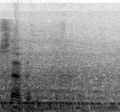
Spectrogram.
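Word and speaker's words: Sevyn: State has a guy on their team named Seven. That would have been around the time the episode. Although it's spelled S-E-V-Y-N instead of E-N.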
